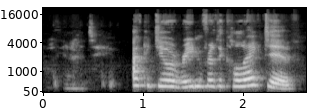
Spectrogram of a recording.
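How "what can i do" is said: barely audible unvoiced whisper, fading away; fainter whisper. Real, not acted. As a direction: let it almost vanish. Repeats question, even fainter whisper.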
